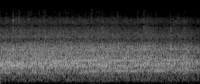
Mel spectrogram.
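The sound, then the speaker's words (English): Labor Party conference delegates applaud Bill Shorten's speech on an emissions trading scheme. A thick, continuous wash of clapping stays level throughout and tapers slightly at the end. “While many delegates are cheering his stand on an emissions trading scheme”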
